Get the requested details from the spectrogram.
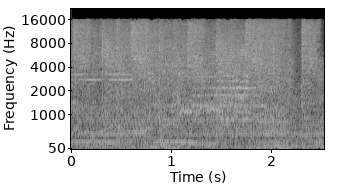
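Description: A car engine roars loudly at high speed, with continuous revving and a brief squeal of tyres, as a car is driven at speed through the Paris streets, overtaking on both sides and racing through red traffic lights.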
